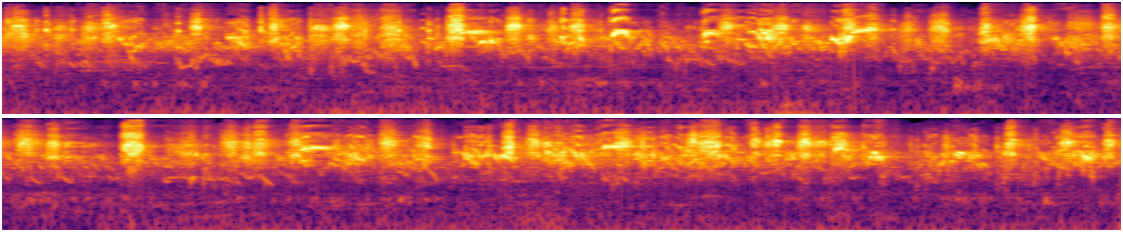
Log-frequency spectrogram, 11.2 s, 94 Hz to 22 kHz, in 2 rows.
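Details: Busy budgerigar colony of 30 pairs, an unbroken wall of shrill chirping and scratchy squawks, dozens of overlapping voices pulsing in loudness as individual birds chatter.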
